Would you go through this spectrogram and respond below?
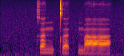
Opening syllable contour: high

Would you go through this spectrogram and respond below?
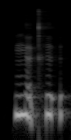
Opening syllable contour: falling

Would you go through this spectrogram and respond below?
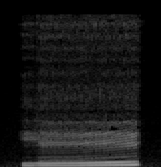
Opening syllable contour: rising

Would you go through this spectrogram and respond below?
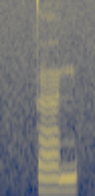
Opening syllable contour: high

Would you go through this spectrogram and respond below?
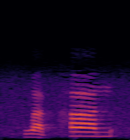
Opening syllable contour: low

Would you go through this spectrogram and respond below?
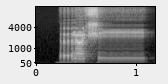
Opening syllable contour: high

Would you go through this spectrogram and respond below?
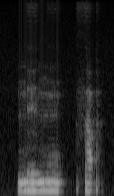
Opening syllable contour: high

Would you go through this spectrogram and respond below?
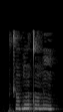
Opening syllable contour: high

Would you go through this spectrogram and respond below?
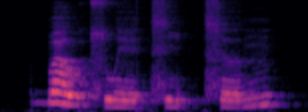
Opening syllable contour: falling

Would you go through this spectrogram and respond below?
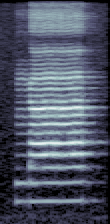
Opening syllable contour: high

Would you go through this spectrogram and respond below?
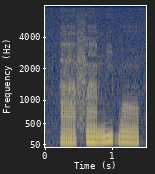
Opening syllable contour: low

